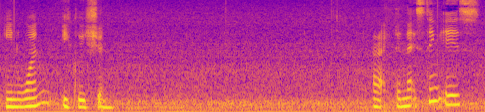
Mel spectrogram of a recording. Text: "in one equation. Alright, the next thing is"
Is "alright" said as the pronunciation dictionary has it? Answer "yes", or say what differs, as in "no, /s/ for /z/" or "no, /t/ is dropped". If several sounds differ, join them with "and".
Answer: no, /l/ is dropped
